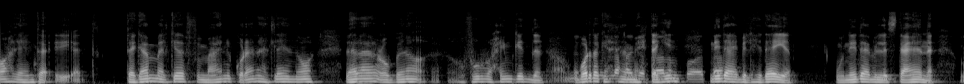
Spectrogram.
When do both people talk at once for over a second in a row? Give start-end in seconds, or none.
5.5-7.5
